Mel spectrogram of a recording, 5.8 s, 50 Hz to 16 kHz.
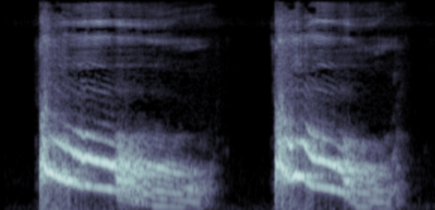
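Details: Poochin, a Poodle-Japanese Chin mix dog aged 2 years 3 months and weighing 14 lbs, howling, recorded 1 March 2021: two long harmonic howls, each about two seconds, starting high, sliding downward and fading, separated by a short silence.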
